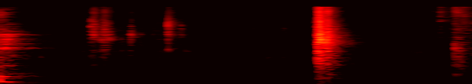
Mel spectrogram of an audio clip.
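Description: A single sharp click about one and a half seconds in, with a couple of faint ticks before it, over quiet room tone.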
